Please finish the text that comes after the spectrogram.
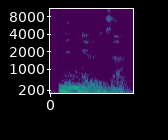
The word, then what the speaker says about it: Mendoza: Mendoza. I did pronounce that right.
